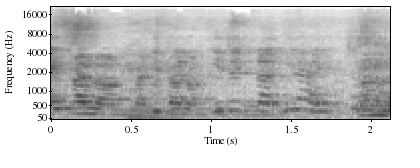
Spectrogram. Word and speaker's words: Fela: Fela. Okay, and Pronounce it Fela.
